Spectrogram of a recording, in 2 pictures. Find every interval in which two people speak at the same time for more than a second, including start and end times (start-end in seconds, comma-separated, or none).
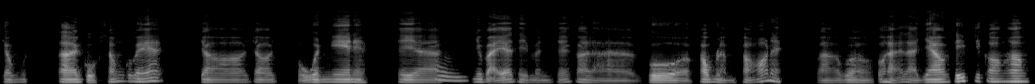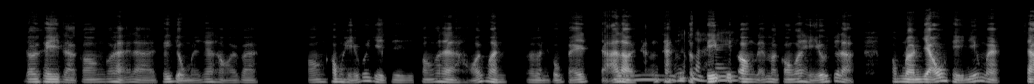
16.5-17.8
